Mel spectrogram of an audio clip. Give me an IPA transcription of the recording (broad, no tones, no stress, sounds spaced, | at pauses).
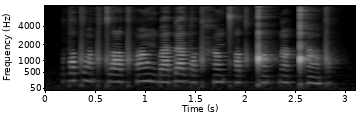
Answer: dˤ y tˤ l ɔ̃ tˤ ʊ tˤ l ɔː tˤ ʔ õː ɡ͡b a ɗ a d ɔ tˤ x õ t̪ʰ a tˤ ǃ ɔ̃ tˤ ɗ ɔ̃ ǃʰ ã tˤ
